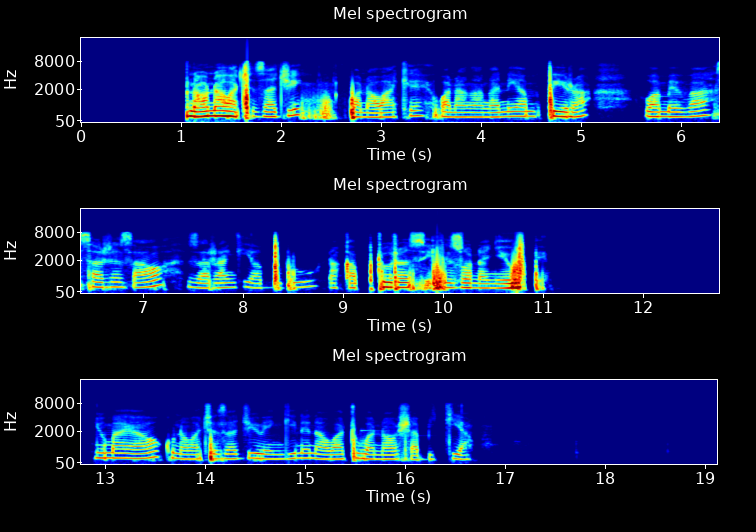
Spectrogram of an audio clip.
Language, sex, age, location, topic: Swahili, female, 18-24, Kisumu, government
